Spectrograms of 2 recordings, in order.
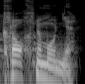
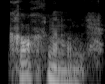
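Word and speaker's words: Cnoc na Mòine: Crochnamonia. That's the pronunciation that we are going for. It doesn't mean that it is the definitive pronunciation, but it's what we had to decide on, the one that we were going to go with.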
